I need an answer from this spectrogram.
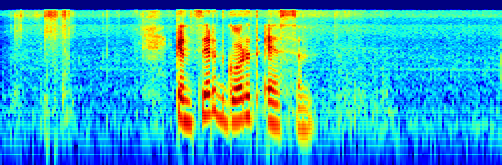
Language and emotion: Russian, positive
